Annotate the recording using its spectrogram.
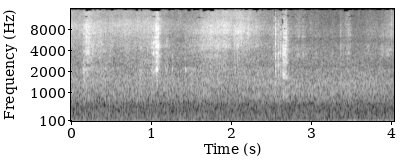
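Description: Rustling and scraping of straw, egg cartons and compost being dug into by hand, with a couple of sharp crackles, one about a second in and one later, over a low steady rumble.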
